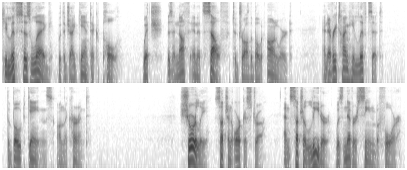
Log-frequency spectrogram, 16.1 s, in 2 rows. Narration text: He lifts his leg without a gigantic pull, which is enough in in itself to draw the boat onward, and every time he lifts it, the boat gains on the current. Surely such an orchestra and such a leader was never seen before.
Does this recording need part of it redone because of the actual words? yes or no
yes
